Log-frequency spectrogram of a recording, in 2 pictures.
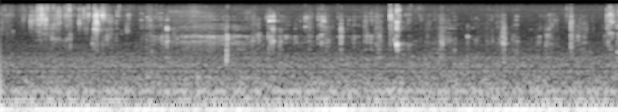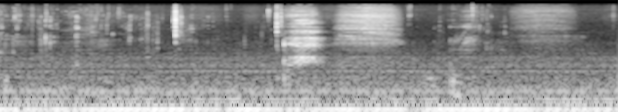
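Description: A man chewing a bite of chicken wing, with many small wet mouth clicks and smacks over a steady low hum. A breath out about nine seconds in.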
